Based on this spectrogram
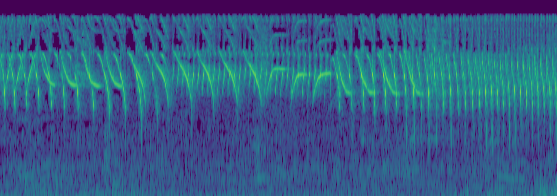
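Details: Song of a canary meant for training birds: loud, rapidly repeated downslurred whistles tumble in sequence, merging into a fast, steady, chattering trill.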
